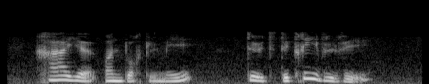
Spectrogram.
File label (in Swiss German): "barthelmee", alsace; meteo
